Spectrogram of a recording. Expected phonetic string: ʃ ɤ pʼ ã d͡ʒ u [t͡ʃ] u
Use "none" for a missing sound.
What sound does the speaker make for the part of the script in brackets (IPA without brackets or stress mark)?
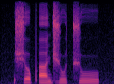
t͡ʃ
